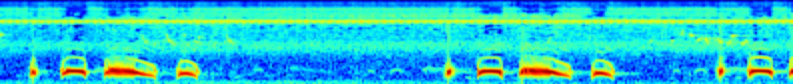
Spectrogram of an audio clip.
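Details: Lure song of a spotted dove for drawing in other doves: repeated four-note cooing phrases, a short pip then three mellow coos with the third falling, given about every four seconds in near silence.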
